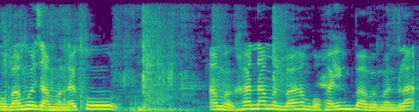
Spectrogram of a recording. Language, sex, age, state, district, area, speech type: Bodo, female, 60+, Assam, Chirang, rural, spontaneous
